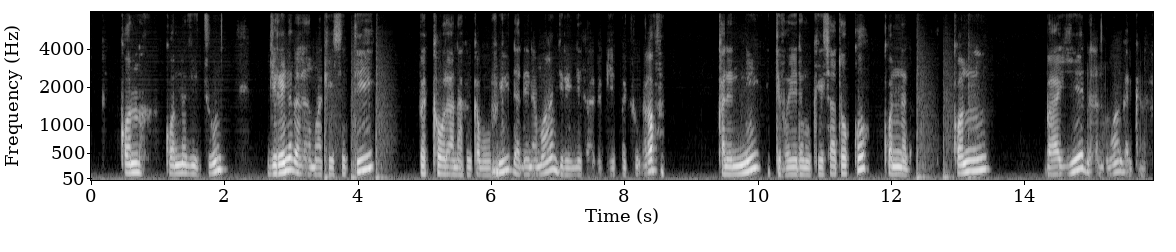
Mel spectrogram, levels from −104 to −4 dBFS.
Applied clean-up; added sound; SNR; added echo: neural diffusion model UNIVERSE++.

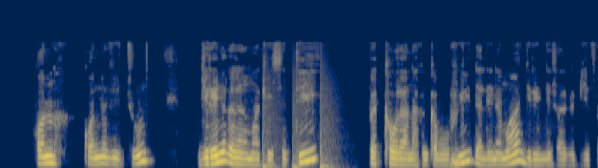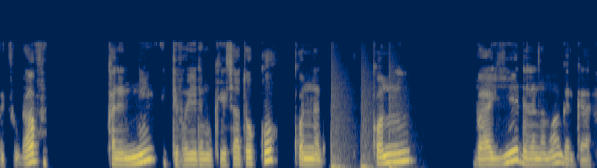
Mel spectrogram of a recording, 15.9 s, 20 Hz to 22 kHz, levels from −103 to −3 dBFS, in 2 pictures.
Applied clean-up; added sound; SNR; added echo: neural mask model DeepFilterNet 3.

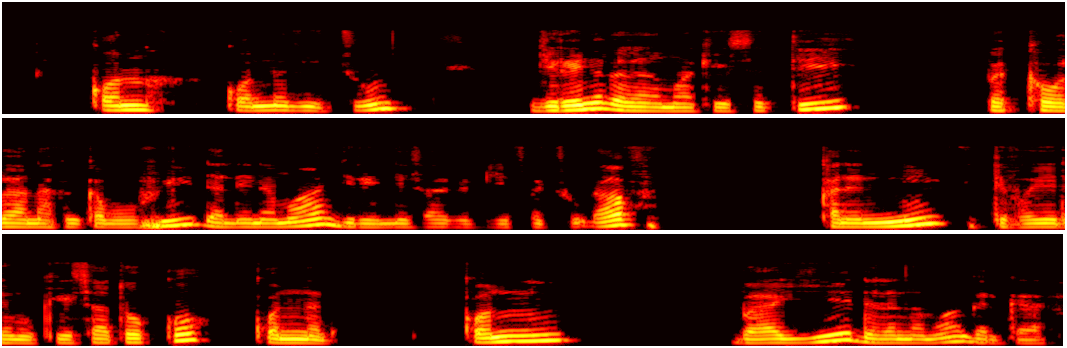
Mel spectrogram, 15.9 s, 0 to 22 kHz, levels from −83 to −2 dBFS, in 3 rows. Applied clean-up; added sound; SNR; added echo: none; none; none; none.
